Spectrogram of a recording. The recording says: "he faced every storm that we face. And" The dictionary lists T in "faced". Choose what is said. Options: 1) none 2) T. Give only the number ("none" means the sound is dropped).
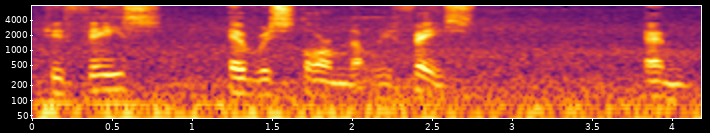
1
